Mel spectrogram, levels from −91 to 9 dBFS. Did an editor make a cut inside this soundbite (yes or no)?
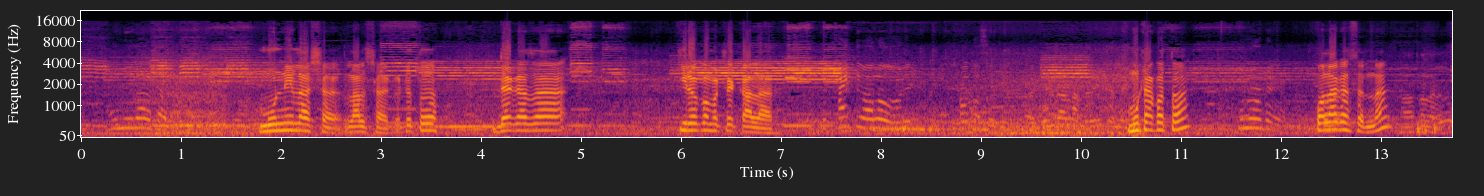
yes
